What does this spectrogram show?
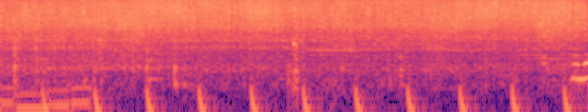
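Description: Onions, jalapeños and ground spices sizzling as they sauté in an Instant Pot's stainless steel inner pot while being stirred with a spatula. Soft low thumps come about twice a second from about a second in.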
